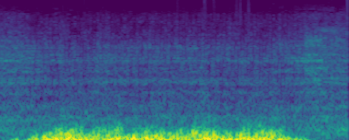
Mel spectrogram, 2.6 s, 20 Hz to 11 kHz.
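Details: Sunster 5 kW all-in-one diesel air heater running at full heat, exhaust too hot to touch, outlet above 50°C: deep even rumbling roar that swells and holds, no rattles or surging; normal operation.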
